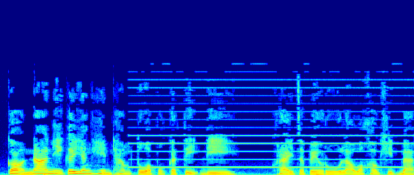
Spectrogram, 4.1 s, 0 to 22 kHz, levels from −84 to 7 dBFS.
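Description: At 0.44 s a DC step occurs. The waveform's zero line suddenly jumps and then decays away through a high-pass around 5 Hz, giving a brief low thump beneath the speech. From 1.28 s to the end, USB whine leaks in as current drawn in the bus's 1 ms frames couples through power or ground, laying a steady fixed-pitch 1 kHz tone under the speech, about 15 dB quieter than it. At 3.17 s a second DC step shifts the baseline again and decays the same way, producing another dull thump.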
